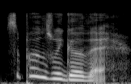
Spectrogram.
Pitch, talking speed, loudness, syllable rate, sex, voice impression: 255 Hz, 185 wpm, -17 LUFS, 7.0 syllables/s, female, feminine, adult-like, tensed, powerful, clear, intellectual, calm, friendly, slightly elegant, lively, sharp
